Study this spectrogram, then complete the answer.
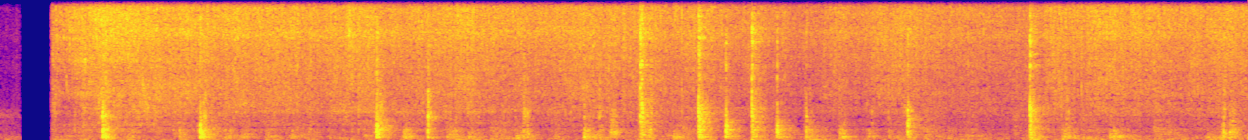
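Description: Prawns and ridge gourd sizzle and fry in hot oil in a Kerala-style pan, a steady loud hiss broken by repeated sharp clicks and scrapes of stirring throughout, with no voices.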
